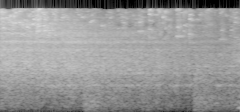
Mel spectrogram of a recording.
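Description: Glassy shattering sound effect of ice magic from an anime soundtrack: a bright crackle that swells just before and slowly fades over two seconds.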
